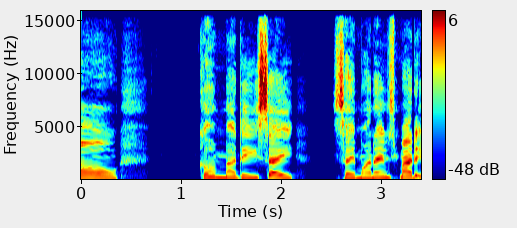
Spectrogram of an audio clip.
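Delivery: put-on very high-pitched, coaxing baby talk. Retelling coaxing a small child to say her name: imitating talking to a small child. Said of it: "you know how you talk 'cause there's a baby involved".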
